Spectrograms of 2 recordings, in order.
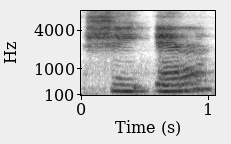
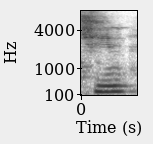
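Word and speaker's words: Shein: something off of Sheen I think it's pronounced she in but I call it Sheen um it's a yoga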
